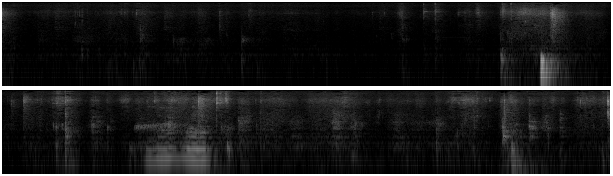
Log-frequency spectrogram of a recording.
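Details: German shepherds playing and making odd noises: five seconds of near silence, then sudden bursts of rough growling and grunting, with a louder moaning growl around the eighth second and scuffling.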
